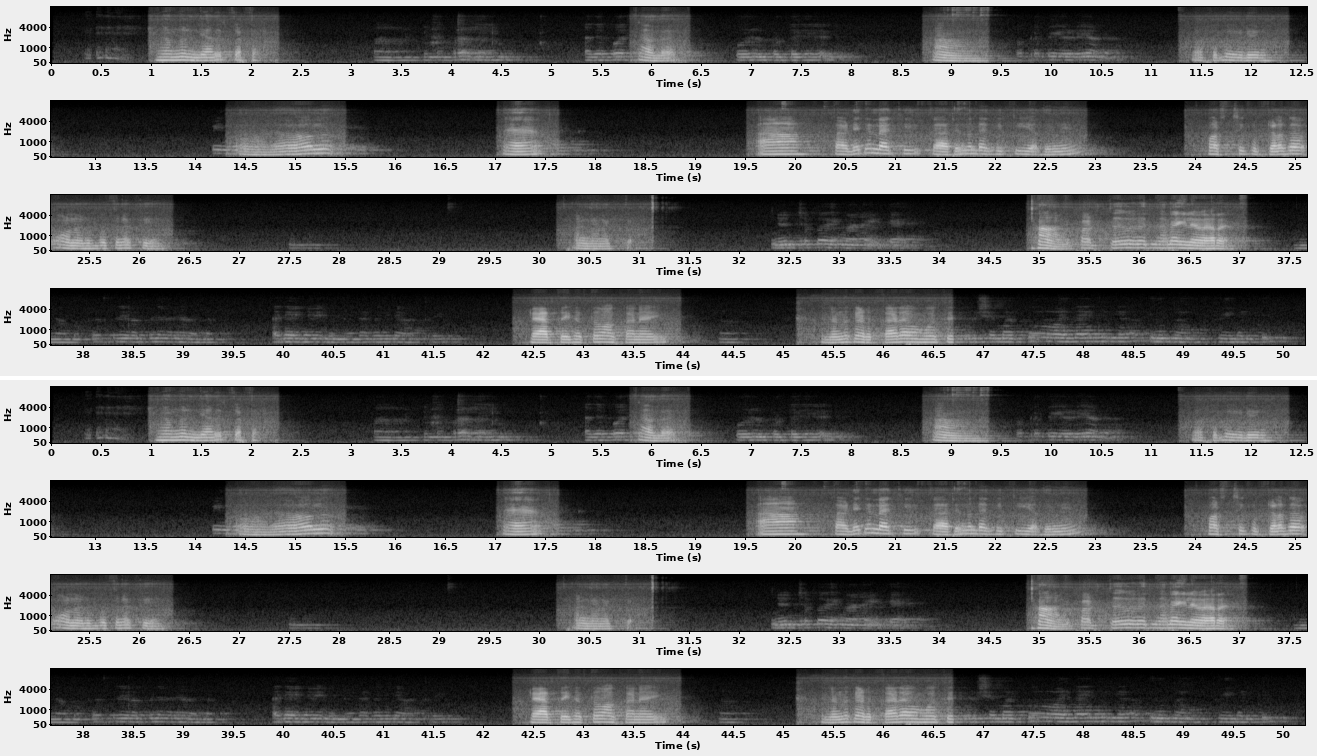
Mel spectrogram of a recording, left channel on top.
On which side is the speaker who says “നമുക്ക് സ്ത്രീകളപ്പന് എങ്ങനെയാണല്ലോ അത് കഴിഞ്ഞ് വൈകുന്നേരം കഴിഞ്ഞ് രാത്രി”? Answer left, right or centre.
Left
